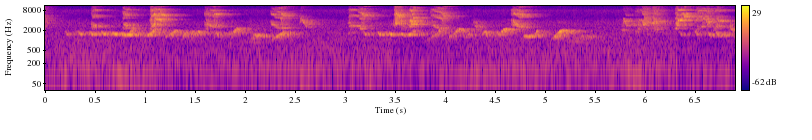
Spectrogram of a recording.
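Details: Murai, a white-rumped shama newly losing its feathers, sings busy phrases: short mid-pitched whistled notes repeatedly cut by sharp raspy high bursts, a quick stuttering rhythm throughout.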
